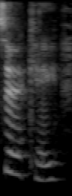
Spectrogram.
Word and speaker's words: Circe: Circe, he'd heard that name before, pronounced Circe.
